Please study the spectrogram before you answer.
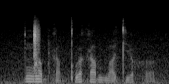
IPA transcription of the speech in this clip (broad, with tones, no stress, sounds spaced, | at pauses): ŋ͡ǀ ʌ˥˨ b k a˩ b kʷʼ a˧˥˧ k a˧˥˧ b m a˩ tʲ ɔ˧˥ h ʌ˩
